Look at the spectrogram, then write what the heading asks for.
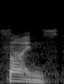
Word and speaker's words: Saenz: first of all, your name is Saenz. That's how it's pronounced, Saenz.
